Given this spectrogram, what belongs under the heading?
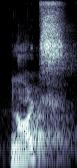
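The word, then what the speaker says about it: knots: और मैंने नॉट्स क्या होता है, वो नॉट्स वर्ड पढ़ा जाता है, के साइलेंट नॉट्स।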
